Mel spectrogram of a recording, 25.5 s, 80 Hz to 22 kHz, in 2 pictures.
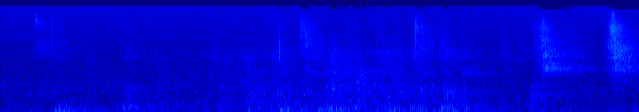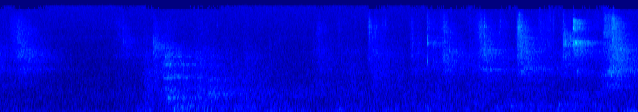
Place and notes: Via Wolkenstein, Bolzano BZ, Italia - 26.10.19 - Chiesa dei Cappuccini, interno
Interno della Chiesa dei Cappuccini. Il sacerdote spegne le candele e prepara la chiusura della Chiesa.
Registrato da Luisa Pisetta
BZ, TAA, Italia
